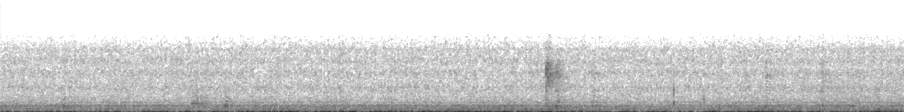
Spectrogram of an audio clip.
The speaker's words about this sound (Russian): Представленный комплект двигателей обеспечивает полное пространственное управление движением макета.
